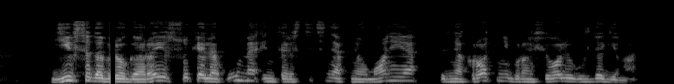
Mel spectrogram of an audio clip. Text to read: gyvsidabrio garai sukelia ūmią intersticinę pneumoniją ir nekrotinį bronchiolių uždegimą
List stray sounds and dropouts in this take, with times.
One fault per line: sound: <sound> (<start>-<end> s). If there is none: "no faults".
sound: dropout (1.1-1.2 s)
